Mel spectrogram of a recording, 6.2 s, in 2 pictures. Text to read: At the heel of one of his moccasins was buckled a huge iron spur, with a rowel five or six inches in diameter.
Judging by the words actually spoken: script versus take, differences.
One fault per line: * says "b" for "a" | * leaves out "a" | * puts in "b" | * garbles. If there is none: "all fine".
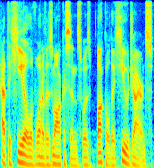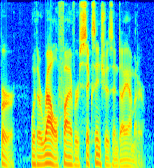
all fine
